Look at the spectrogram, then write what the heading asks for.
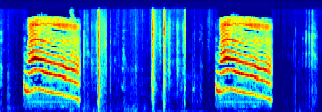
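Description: A kitten meows twice, about four seconds apart: two identical long meows that rise briefly and then slide down in pitch. A few faint clicks fall between them.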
